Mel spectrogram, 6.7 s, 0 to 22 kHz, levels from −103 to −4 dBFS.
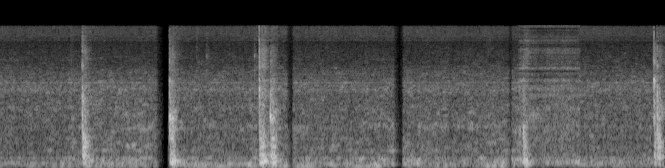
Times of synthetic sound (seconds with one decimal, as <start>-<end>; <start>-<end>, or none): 5.2-5.8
